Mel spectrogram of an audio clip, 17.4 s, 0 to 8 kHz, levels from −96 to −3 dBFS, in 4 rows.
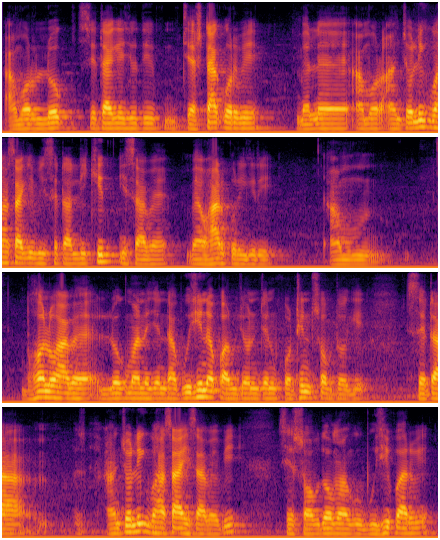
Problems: constant background noise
